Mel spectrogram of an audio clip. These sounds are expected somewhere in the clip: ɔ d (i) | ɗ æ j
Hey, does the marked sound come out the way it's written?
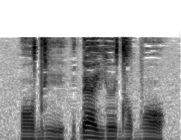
yes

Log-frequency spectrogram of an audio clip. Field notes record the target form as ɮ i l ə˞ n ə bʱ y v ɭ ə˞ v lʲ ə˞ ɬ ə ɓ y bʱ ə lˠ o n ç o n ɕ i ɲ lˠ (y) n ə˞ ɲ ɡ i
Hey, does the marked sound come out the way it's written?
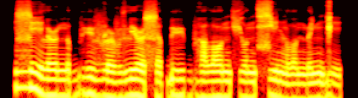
yes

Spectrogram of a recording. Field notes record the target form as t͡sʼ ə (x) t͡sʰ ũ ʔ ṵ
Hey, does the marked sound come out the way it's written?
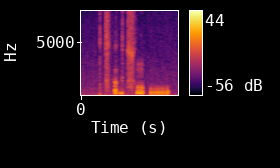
no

